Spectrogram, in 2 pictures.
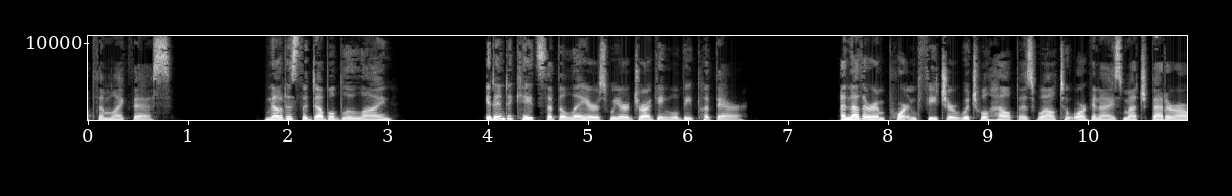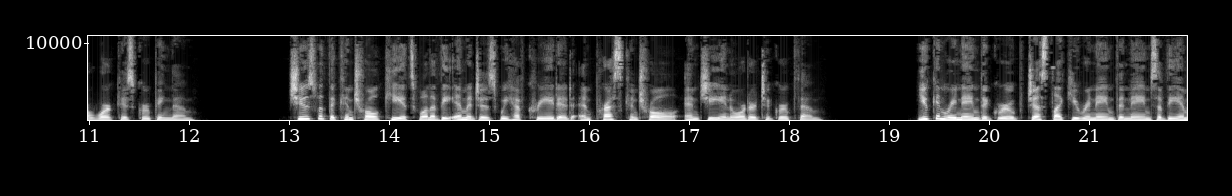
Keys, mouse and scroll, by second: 4.7 click, 8.7 click, 12.3 ctrl+click, 13.9 ctrl+click, 14.0 ctrl+click, 14.2 ctrl+click, 16.3 ctrl+g, 18.4 click, 18.6 click.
